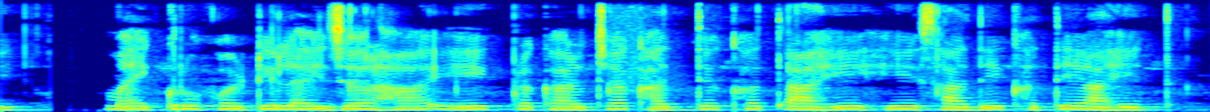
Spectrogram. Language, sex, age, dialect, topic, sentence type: Marathi, female, 25-30, Varhadi, agriculture, statement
